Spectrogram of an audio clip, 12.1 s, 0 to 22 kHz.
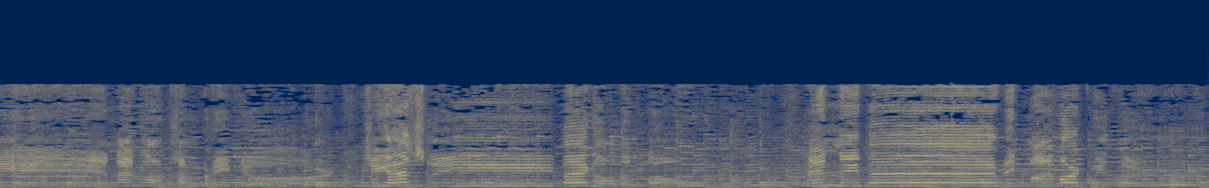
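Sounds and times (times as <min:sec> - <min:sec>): banjo picking: 0:00.0 - 0:12.0
string band playing: 0:00.0 - 0:12.0.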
